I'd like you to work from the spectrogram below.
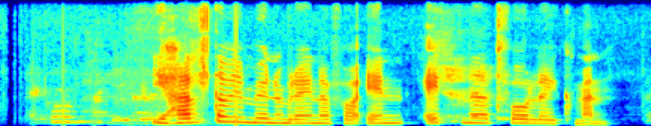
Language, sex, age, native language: Icelandic, female, 30-39, Icelandic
